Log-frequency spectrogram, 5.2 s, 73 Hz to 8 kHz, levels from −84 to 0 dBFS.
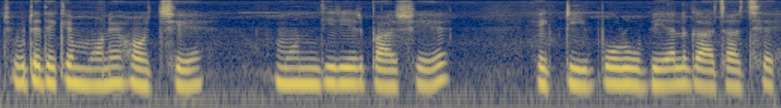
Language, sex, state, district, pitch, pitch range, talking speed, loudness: Bengali, female, Tripura, Dhalai, 210 Hz, 200-215 Hz, 125 wpm, -17 LUFS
